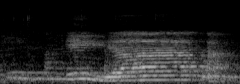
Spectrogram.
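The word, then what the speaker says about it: إِيَّاكَ: Itu kalau tasdidnya dihilangkan, Bapak akan coba tulis ya. Nah, supaya kalian tidak salah membaca, ketika kalian membaca memakai tasdid, iyyaka hanya kepada ini kami ini adalah Allah. Jadi hanya kepada Allah iyyaka na'budu kita beribadah. Ya. Wa iyyaka nasta'in dan hanya kepada Allah kita memohon pertolongan. Tapi ketika kalian membaca tasdidnya dihilangkan, itu maknanya akan berbeda.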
